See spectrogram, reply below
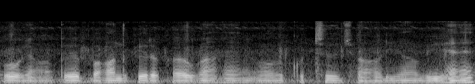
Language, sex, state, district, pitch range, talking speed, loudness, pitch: Hindi, male, Rajasthan, Jaisalmer, 85-90 Hz, 165 wpm, -19 LUFS, 90 Hz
